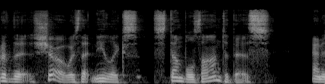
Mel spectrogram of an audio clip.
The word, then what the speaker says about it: Neelix: we know hang on did you mean to say Netflix oh is it is it not is it not Oh Neelix right well it's spelled almost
